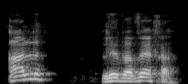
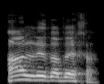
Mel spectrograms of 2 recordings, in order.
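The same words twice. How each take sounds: First: There is a short stop between the words. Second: The two words run together without a break. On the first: It sounds like two separate words. The speaker calls it right. "you have to stop there" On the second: It sounds like one word. The speaker calls it wrong. "if you say it too fast without interrupting there, without stopping"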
